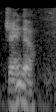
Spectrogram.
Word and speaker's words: Django: it today django unchained django uh the d is silent the d is silent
